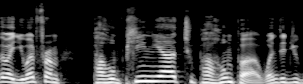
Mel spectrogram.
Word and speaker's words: Parrumpinha: Well, American people doesn't know how to say Parrumpinha the way you do. Okay, You know, okay. that's the right way to say.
